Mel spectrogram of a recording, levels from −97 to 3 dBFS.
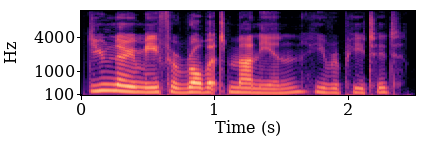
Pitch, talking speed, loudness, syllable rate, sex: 185 Hz, 215 wpm, -18 LUFS, 5.4 syllables/s, female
